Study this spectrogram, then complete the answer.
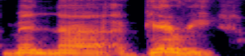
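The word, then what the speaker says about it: menagerie: descended from the private uh men uh this pronounced men gary of emperor highly selasik of ethiopia is genetically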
